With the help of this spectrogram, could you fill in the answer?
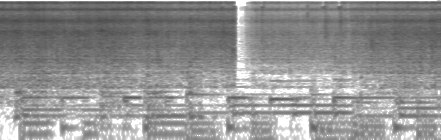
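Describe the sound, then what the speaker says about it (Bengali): Chopped onions fry in a pan with a steady, close sizzling hiss that runs under quiet background music throughout. "পেঁয়াজ কুচিগুলো ভাজতে হবে যতক্ষণ না একটু লালচে কালার আসে"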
